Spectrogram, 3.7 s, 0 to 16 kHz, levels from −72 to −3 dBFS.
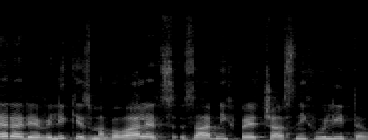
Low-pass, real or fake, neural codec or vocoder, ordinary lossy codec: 14.4 kHz; real; none; none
